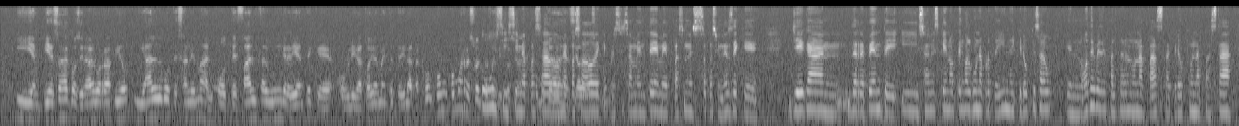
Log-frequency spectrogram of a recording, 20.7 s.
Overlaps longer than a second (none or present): present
